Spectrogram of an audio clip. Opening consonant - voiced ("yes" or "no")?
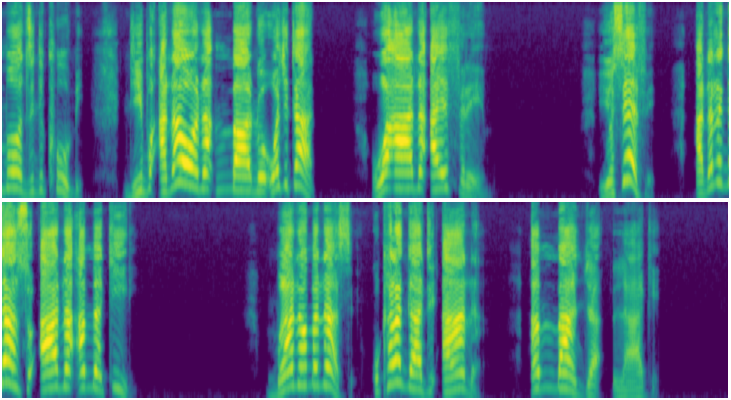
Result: yes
